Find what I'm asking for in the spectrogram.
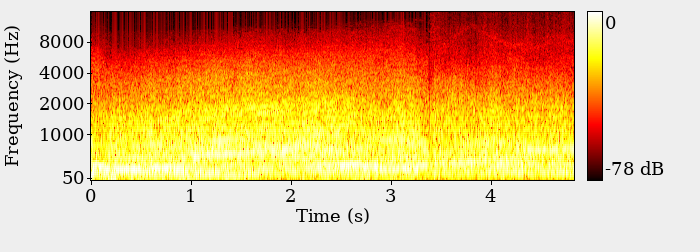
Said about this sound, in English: The battle for 20th place is intensifying between Finamluki in a TVR Tuscan S and Manamai Speter and Romans in a Porsche 911 997 Turbo.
